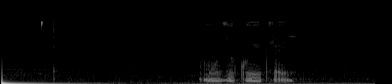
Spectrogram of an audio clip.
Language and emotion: Russian, sad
